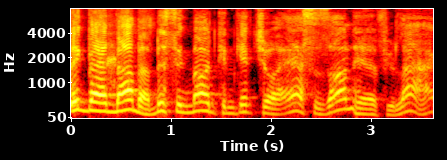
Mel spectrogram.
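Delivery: very loud, high, attempted Southern belle accent. Streamer calling chat viewers by name, in an attempted Southern belle accent. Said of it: "my American attempt to be American Southern Belle".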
